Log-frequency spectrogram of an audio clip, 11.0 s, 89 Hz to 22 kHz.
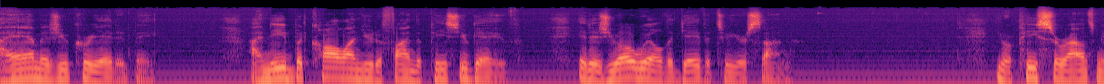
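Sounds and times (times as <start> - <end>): electrical mains hum: 0.0 - 11.0
soft intake of breath: 2.1 - 2.5, 5.4 - 5.8, 9.5 - 10.0.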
